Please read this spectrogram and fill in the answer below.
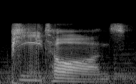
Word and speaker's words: pitons: if anyone has pitons it's climbing gear pitons because it's spelled with an i p-i-t-o-n-s there anything nearby that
